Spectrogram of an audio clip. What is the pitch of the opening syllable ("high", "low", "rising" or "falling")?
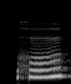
rising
